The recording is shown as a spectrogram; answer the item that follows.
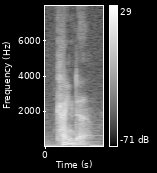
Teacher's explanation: the v sound in many cases is actually dropped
